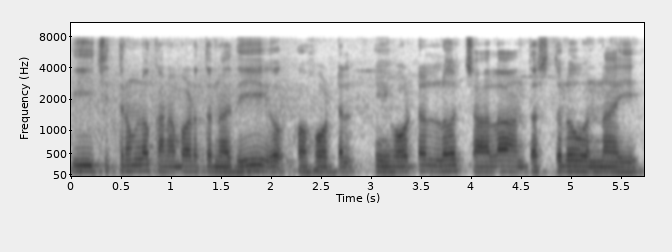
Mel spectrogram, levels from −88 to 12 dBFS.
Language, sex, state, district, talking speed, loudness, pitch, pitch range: Telugu, male, Telangana, Hyderabad, 105 wpm, -16 LUFS, 115 Hz, 110-120 Hz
